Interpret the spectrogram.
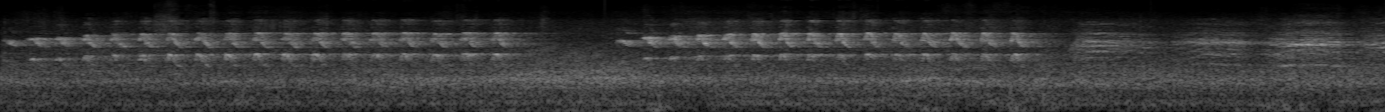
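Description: A small songbird trilling: two long trills of fast, evenly repeated high notes, each about two seconds, over a steady rushing noise.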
